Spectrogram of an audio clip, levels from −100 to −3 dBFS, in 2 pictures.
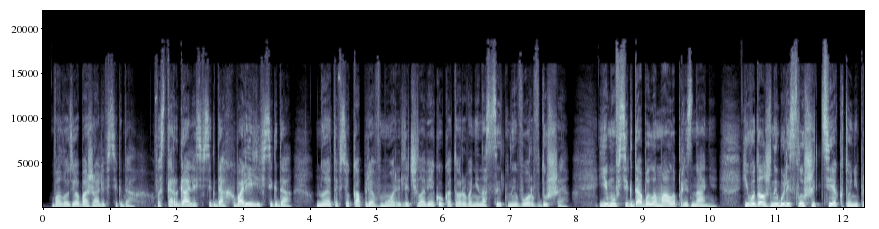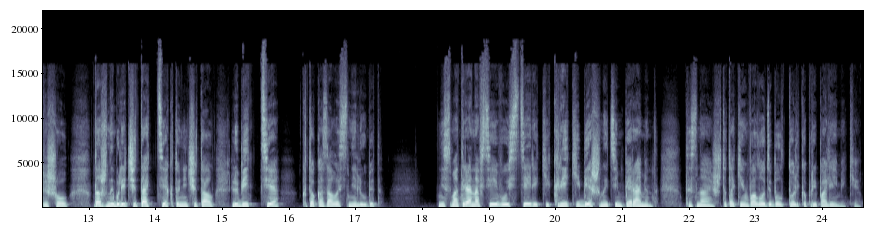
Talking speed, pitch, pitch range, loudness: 155 wpm, 185 Hz, 175-205 Hz, -19 LUFS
